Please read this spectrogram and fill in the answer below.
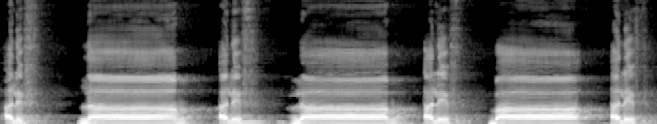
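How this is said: The letter names are separated by short pauses. The speaker calls it right. "পৃথক করে পড়ব"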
